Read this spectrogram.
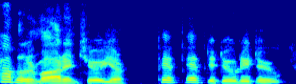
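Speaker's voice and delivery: put-on Irish accent. Showing their own irish impression to listeners: irish accent. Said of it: "That's me Irish".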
